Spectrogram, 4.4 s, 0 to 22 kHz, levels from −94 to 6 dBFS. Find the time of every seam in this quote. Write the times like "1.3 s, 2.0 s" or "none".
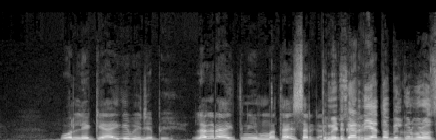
3.2 s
